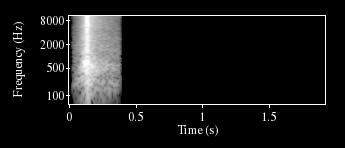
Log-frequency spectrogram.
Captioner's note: swoosh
